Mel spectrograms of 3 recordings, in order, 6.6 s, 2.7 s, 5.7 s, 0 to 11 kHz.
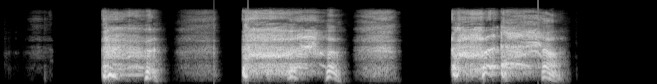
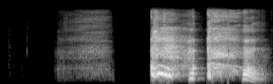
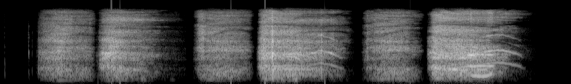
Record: three_cough_length: 6.6 s
three_cough_amplitude: 19982
three_cough_signal_mean_std_ratio: 0.57
cough_length: 2.7 s
cough_amplitude: 20273
cough_signal_mean_std_ratio: 0.45
exhalation_length: 5.7 s
exhalation_amplitude: 13724
exhalation_signal_mean_std_ratio: 0.59
survey_phase: beta (2021-08-13 to 2022-03-07)
age: 18-44
gender: Male
wearing_mask: 'No'
symptom_cough_any: true
symptom_runny_or_blocked_nose: true
symptom_shortness_of_breath: true
symptom_sore_throat: true
symptom_loss_of_taste: true
symptom_onset: 3 days
smoker_status: Current smoker (11 or more cigarettes per day)
respiratory_condition_asthma: false
respiratory_condition_other: false
recruitment_source: Test and Trace
submission_delay: 1 day
covid_test_result: Positive
covid_test_method: RT-qPCR
covid_ct_value: 17.2
covid_ct_gene: ORF1ab gene
covid_ct_mean: 17.6
covid_viral_load: 1700000 copies/ml
covid_viral_load_category: High viral load (>1M copies/ml)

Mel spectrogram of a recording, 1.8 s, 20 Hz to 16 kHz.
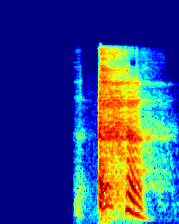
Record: cough_length: 1.8 s
cough_amplitude: 32768
cough_signal_mean_std_ratio: 0.37
survey_phase: beta (2021-08-13 to 2022-03-07)
age: 45-64
gender: Female
wearing_mask: 'No'
symptom_runny_or_blocked_nose: true
symptom_sore_throat: true
smoker_status: Never smoked
respiratory_condition_asthma: true
respiratory_condition_other: false
recruitment_source: REACT
submission_delay: 1 day
covid_test_result: Negative
covid_test_method: RT-qPCR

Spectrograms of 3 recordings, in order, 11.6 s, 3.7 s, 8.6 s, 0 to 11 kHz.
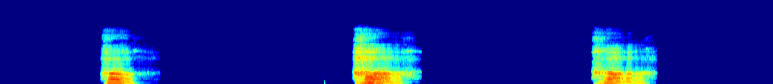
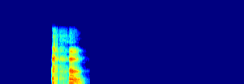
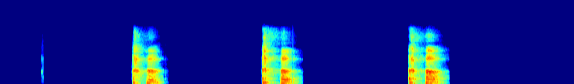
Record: exhalation_length: 11.6 s
exhalation_amplitude: 24730
exhalation_signal_mean_std_ratio: 0.29
cough_length: 3.7 s
cough_amplitude: 23847
cough_signal_mean_std_ratio: 0.2
three_cough_length: 8.6 s
three_cough_amplitude: 28373
three_cough_signal_mean_std_ratio: 0.26
survey_phase: alpha (2021-03-01 to 2021-08-12)
age: 65+
gender: Female
wearing_mask: 'No'
symptom_cough_any: true
symptom_shortness_of_breath: true
symptom_fatigue: true
symptom_onset: 11 days
smoker_status: Ex-smoker
respiratory_condition_asthma: false
respiratory_condition_other: false
recruitment_source: REACT
covid_test_method: RT-qPCR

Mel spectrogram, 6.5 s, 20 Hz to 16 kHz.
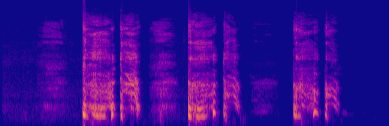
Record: cough_length: 6.5 s
cough_amplitude: 32768
cough_signal_mean_std_ratio: 0.44
survey_phase: alpha (2021-03-01 to 2021-08-12)
age: 45-64
gender: Male
wearing_mask: 'No'
symptom_cough_any: true
symptom_shortness_of_breath: true
symptom_fatigue: true
symptom_headache: true
symptom_change_to_sense_of_smell_or_taste: true
symptom_loss_of_taste: true
symptom_onset: 4 days
smoker_status: Never smoked
respiratory_condition_asthma: false
respiratory_condition_other: true
recruitment_source: Test and Trace
submission_delay: 2 days
covid_test_result: Positive
covid_test_method: RT-qPCR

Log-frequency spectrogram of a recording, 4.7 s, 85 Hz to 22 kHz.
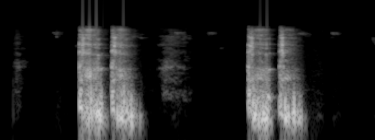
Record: cough_length: 4.7 s
cough_amplitude: 32146
cough_signal_mean_std_ratio: 0.41
survey_phase: alpha (2021-03-01 to 2021-08-12)
age: 18-44
gender: Female
wearing_mask: 'No'
symptom_shortness_of_breath: true
symptom_fatigue: true
symptom_fever_high_temperature: true
symptom_headache: true
symptom_onset: 3 days
smoker_status: Never smoked
respiratory_condition_asthma: false
respiratory_condition_other: false
recruitment_source: Test and Trace
submission_delay: 1 day
covid_test_result: Positive
covid_test_method: RT-qPCR
covid_ct_value: 30.7
covid_ct_gene: N gene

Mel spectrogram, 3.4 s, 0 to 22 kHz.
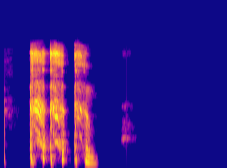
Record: cough_length: 3.4 s
cough_amplitude: 25875
cough_signal_mean_std_ratio: 0.38
survey_phase: beta (2021-08-13 to 2022-03-07)
age: 18-44
gender: Male
wearing_mask: 'No'
symptom_none: true
smoker_status: Current smoker (e-cigarettes or vapes only)
respiratory_condition_asthma: false
respiratory_condition_other: false
recruitment_source: REACT
submission_delay: 1 day
covid_test_result: Negative
covid_test_method: RT-qPCR
influenza_a_test_result: Negative
influenza_b_test_result: Negative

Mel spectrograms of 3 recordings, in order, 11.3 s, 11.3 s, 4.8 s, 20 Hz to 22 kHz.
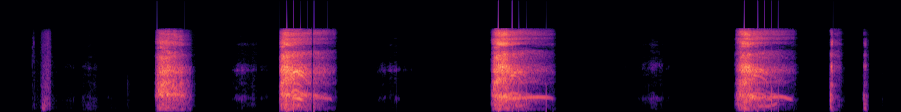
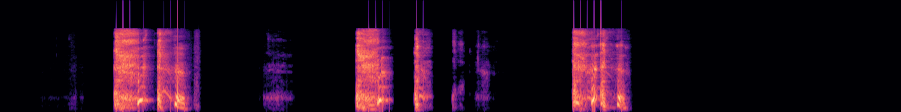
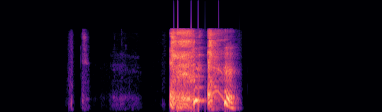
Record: exhalation_length: 11.3 s
exhalation_amplitude: 28208
exhalation_signal_mean_std_ratio: 0.29
three_cough_length: 11.3 s
three_cough_amplitude: 30984
three_cough_signal_mean_std_ratio: 0.3
cough_length: 4.8 s
cough_amplitude: 32767
cough_signal_mean_std_ratio: 0.29
survey_phase: beta (2021-08-13 to 2022-03-07)
age: 18-44
gender: Female
wearing_mask: 'No'
symptom_cough_any: true
symptom_runny_or_blocked_nose: true
symptom_fatigue: true
symptom_change_to_sense_of_smell_or_taste: true
symptom_loss_of_taste: true
symptom_onset: 4 days
smoker_status: Never smoked
respiratory_condition_asthma: false
respiratory_condition_other: false
recruitment_source: Test and Trace
submission_delay: 2 days
covid_test_result: Positive
covid_test_method: RT-qPCR
covid_ct_value: 15.9
covid_ct_gene: ORF1ab gene
covid_ct_mean: 16.4
covid_viral_load: 4100000 copies/ml
covid_viral_load_category: High viral load (>1M copies/ml)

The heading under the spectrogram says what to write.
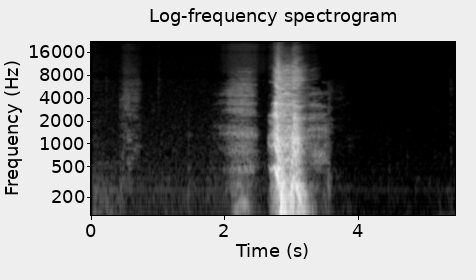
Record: cough_length: 5.5 s
cough_amplitude: 32768
cough_signal_mean_std_ratio: 0.22
survey_phase: beta (2021-08-13 to 2022-03-07)
age: 45-64
gender: Male
wearing_mask: 'No'
symptom_none: true
smoker_status: Never smoked
respiratory_condition_asthma: false
respiratory_condition_other: false
recruitment_source: Test and Trace
submission_delay: 0 days
covid_test_result: Negative
covid_test_method: LFT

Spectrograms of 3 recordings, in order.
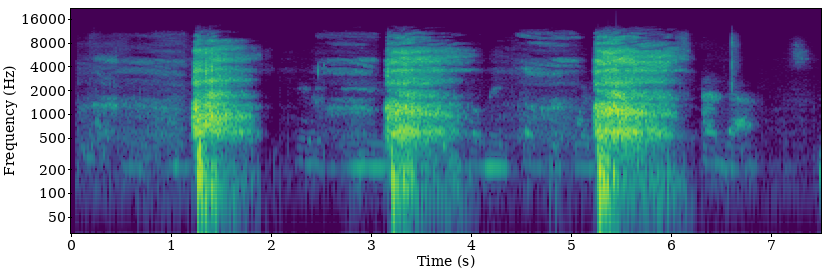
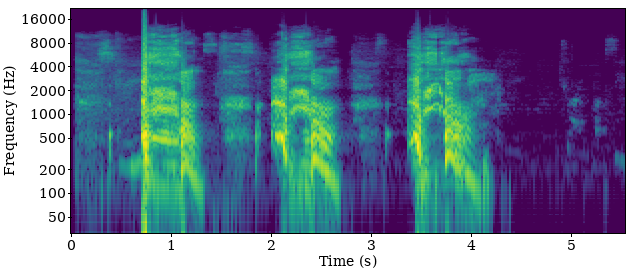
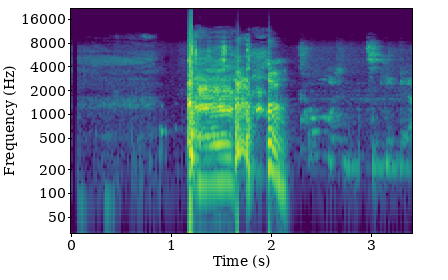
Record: exhalation_length: 7.5 s
exhalation_amplitude: 31649
exhalation_signal_mean_std_ratio: 0.42
three_cough_length: 5.5 s
three_cough_amplitude: 32768
three_cough_signal_mean_std_ratio: 0.44
cough_length: 3.4 s
cough_amplitude: 32768
cough_signal_mean_std_ratio: 0.4
survey_phase: beta (2021-08-13 to 2022-03-07)
age: 45-64
gender: Male
wearing_mask: 'No'
symptom_cough_any: true
symptom_new_continuous_cough: true
symptom_runny_or_blocked_nose: true
symptom_shortness_of_breath: true
symptom_sore_throat: true
symptom_fatigue: true
symptom_fever_high_temperature: true
symptom_headache: true
symptom_change_to_sense_of_smell_or_taste: true
symptom_loss_of_taste: true
symptom_onset: 3 days
smoker_status: Never smoked
respiratory_condition_asthma: true
respiratory_condition_other: false
recruitment_source: Test and Trace
submission_delay: 1 day
covid_test_result: Positive
covid_test_method: ePCR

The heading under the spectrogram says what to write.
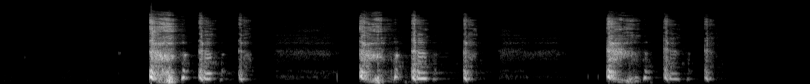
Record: three_cough_length: 8.1 s
three_cough_amplitude: 32768
three_cough_signal_mean_std_ratio: 0.31
survey_phase: beta (2021-08-13 to 2022-03-07)
age: 45-64
gender: Female
wearing_mask: 'No'
symptom_sore_throat: true
symptom_fatigue: true
symptom_headache: true
symptom_onset: 3 days
smoker_status: Never smoked
respiratory_condition_asthma: false
respiratory_condition_other: false
recruitment_source: Test and Trace
submission_delay: 1 day
covid_test_result: Positive
covid_test_method: RT-qPCR
covid_ct_value: 28.2
covid_ct_gene: N gene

